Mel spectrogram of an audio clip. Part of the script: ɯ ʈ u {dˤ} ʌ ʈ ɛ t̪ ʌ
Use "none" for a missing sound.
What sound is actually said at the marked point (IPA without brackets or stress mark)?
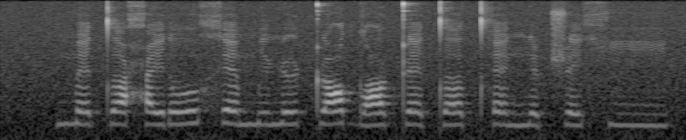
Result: dˤ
